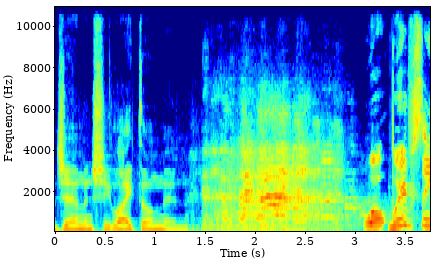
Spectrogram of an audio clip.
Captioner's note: audience laughing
